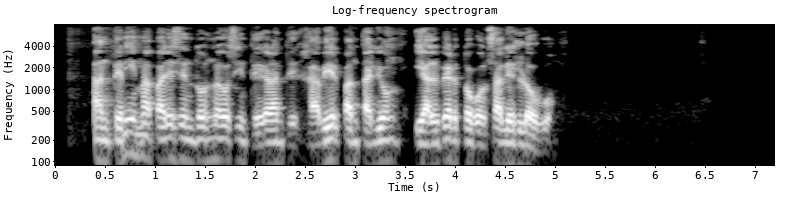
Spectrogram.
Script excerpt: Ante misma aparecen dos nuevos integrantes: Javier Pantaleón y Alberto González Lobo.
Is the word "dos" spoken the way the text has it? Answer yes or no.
yes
